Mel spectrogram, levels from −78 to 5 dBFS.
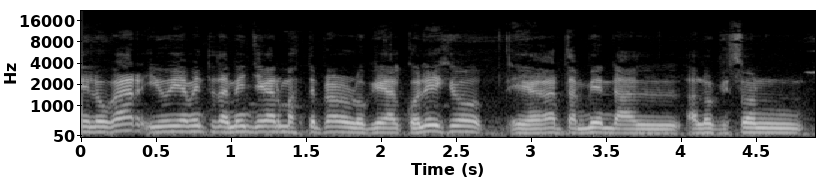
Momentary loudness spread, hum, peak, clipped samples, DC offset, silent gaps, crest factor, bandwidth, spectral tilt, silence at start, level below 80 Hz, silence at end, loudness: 4 LU; none; -2 dBFS; under 0.1%; under 0.1%; none; 14 dB; 14 kHz; -7 dB/octave; 0 s; -50 dBFS; 0 s; -17 LUFS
